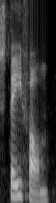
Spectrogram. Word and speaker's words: Stefan: So if you look at how it's spelled, that's the German spelling of it, which is Stefan. Yep. But no, it's actually pronounced Stephen. So that always made things interesting. And the funny thing is, so I changed so my name is it's spelled the same in German, but in Dutch it sounds different. So it's Stefan.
